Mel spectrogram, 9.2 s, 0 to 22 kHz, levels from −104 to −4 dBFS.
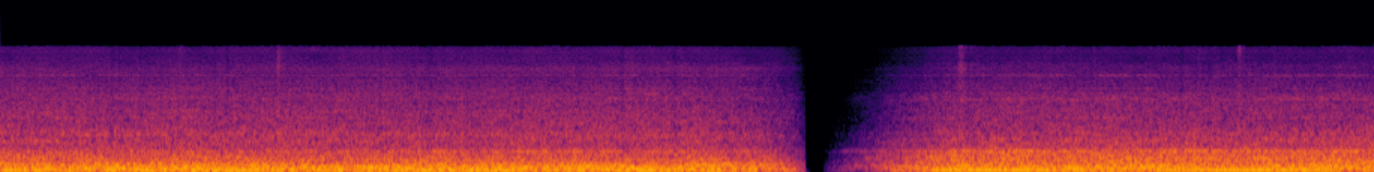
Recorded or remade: remade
